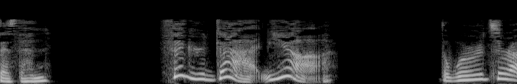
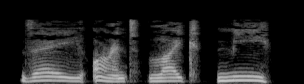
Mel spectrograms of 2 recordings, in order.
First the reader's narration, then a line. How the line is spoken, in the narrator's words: he says coldly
